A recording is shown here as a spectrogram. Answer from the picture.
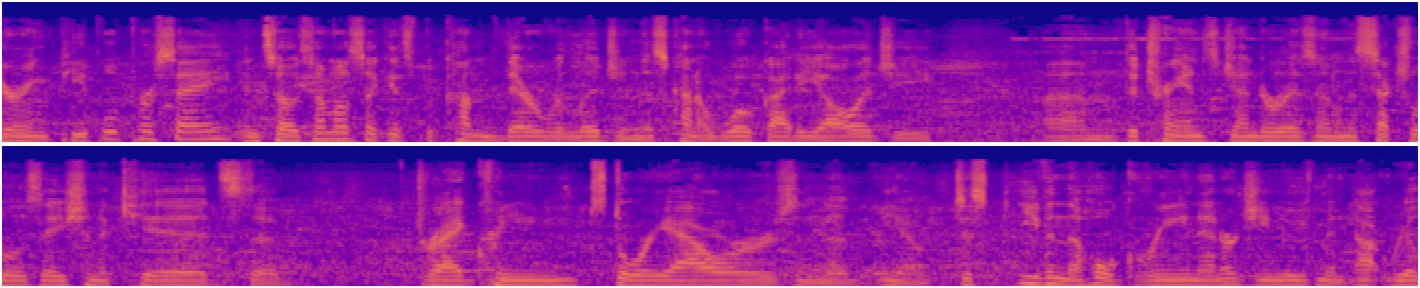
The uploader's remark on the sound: live from CPAC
